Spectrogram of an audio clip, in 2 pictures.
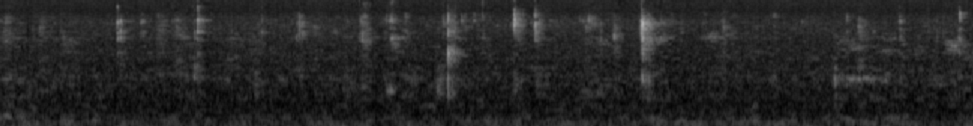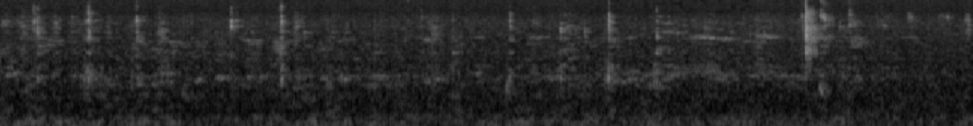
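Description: Close-up chewing of crunchy battered fried food with the mouth closed: irregular wet clicks and crackles, with a few sharper crunches about three and four seconds in and again near the end.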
